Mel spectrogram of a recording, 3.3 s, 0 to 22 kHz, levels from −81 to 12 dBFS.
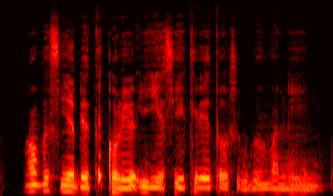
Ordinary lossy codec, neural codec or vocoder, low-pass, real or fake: none; codec, 44.1 kHz, 1.7 kbps, Pupu-Codec; none; fake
